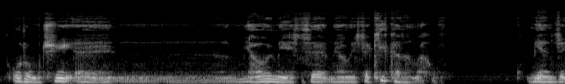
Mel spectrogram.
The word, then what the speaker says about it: Urumqi: Z Urumqi, bo tak to się wymawia.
